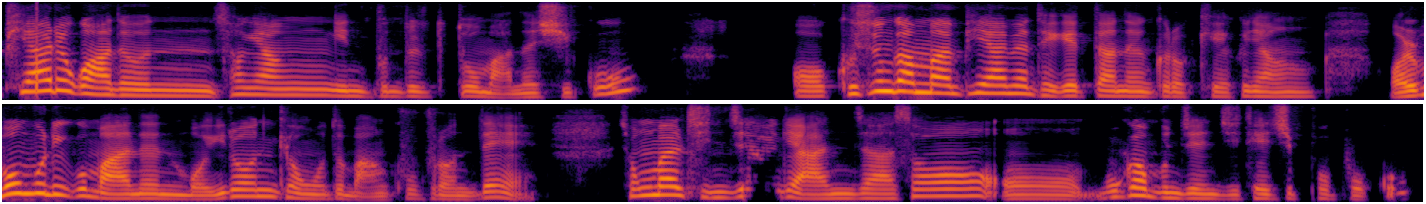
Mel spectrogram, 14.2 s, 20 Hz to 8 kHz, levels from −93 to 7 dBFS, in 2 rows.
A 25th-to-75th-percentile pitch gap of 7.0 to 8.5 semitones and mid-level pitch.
Yes: wide, 7.4 semitones; medium, 160 Hz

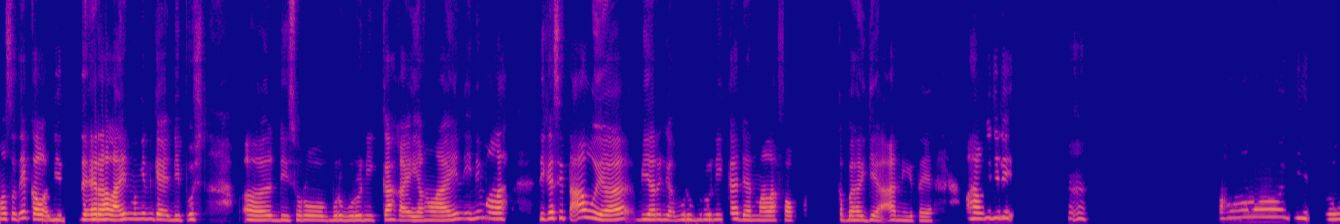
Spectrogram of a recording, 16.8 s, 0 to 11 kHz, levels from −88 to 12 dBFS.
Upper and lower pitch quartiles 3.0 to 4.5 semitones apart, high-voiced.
Yes: average, 4.2 semitones; high, 240 Hz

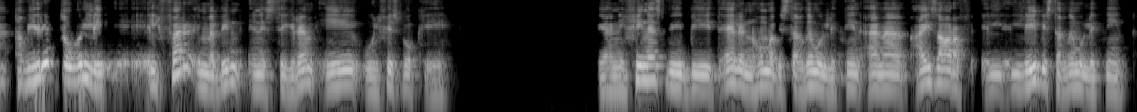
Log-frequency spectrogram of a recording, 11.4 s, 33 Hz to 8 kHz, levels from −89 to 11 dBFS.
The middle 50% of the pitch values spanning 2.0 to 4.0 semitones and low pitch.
No: average, 4.8 semitones; low, 115 Hz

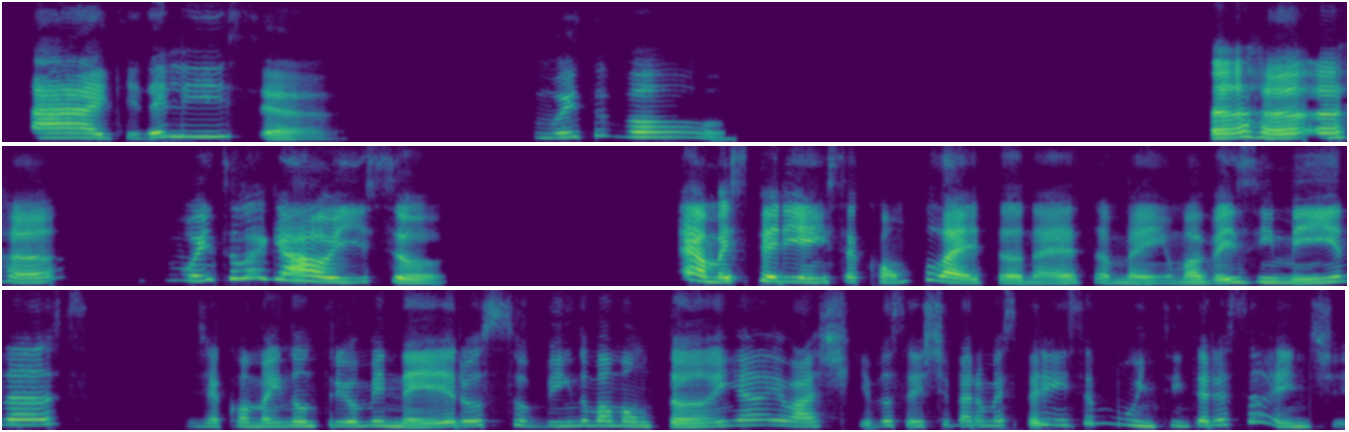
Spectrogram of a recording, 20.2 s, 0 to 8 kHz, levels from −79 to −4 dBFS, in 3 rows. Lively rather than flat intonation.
No: average, 4.1 semitones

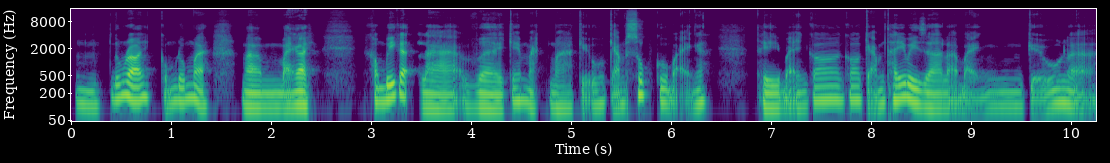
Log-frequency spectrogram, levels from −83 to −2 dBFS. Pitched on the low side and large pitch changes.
Yes: low, 115 Hz; wide, 5.8 semitones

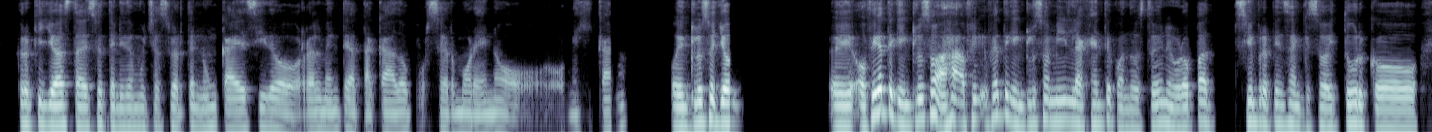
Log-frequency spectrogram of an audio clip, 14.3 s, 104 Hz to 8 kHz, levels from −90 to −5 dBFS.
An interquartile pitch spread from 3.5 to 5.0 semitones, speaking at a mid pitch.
No: average, 4.0 semitones; low, 120 Hz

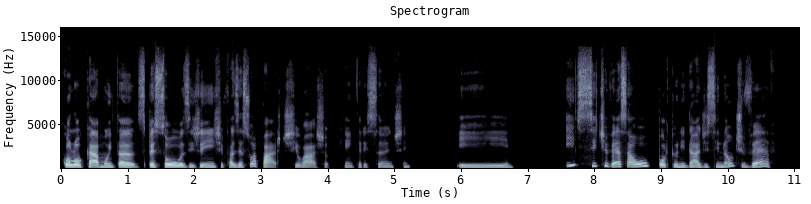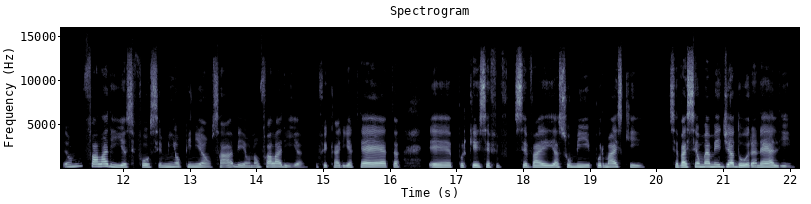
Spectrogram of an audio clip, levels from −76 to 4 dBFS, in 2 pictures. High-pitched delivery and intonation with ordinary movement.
No: medium, 175 Hz; average, 3.4 semitones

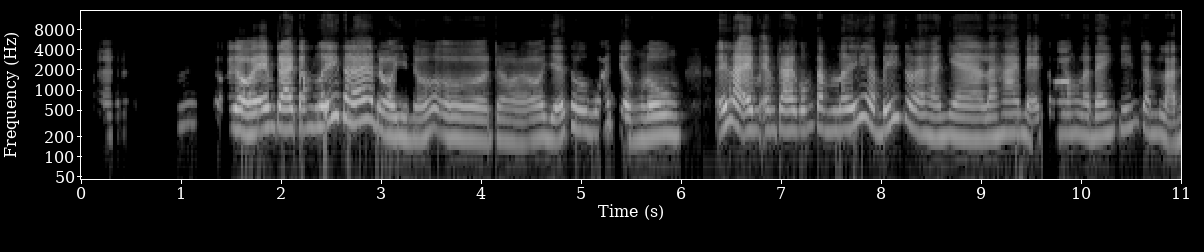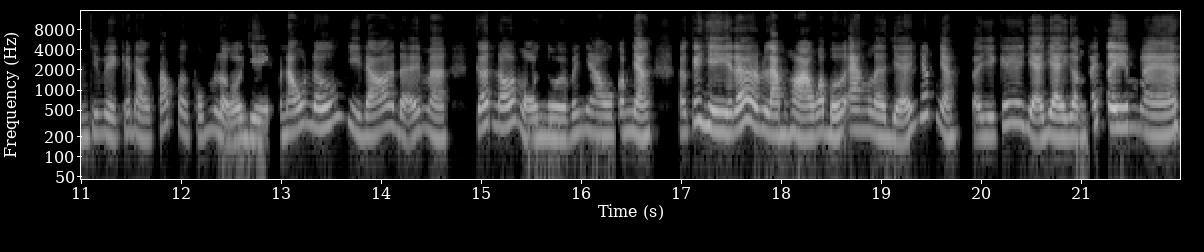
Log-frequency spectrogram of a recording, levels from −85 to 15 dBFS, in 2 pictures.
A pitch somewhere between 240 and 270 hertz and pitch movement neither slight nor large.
No: high, 225 Hz; average, 5.0 semitones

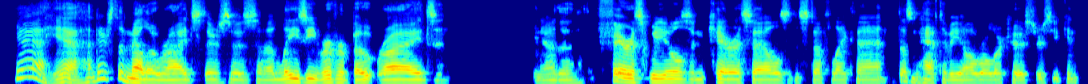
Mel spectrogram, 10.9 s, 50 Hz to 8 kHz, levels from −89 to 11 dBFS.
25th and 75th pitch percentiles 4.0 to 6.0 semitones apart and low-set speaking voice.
No: average, 2.7 semitones; low, 115 Hz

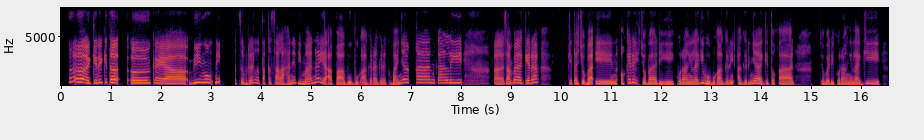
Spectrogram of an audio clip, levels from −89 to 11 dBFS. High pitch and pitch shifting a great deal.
Yes: high, 230 Hz; wide, 6.5 semitones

